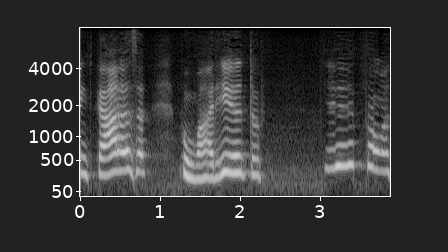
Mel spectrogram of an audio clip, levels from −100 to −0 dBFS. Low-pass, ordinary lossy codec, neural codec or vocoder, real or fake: none; none; codec, 16 kHz, 0.8 kbps, ZipCodec; fake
